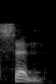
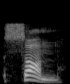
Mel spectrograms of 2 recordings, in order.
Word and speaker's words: sen: For those who wonder about the vowels, there's a word that means brother. We usually pronounce it sen because it's the biliteral SN. But in the Coptic language, it's pronounced son, SON.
